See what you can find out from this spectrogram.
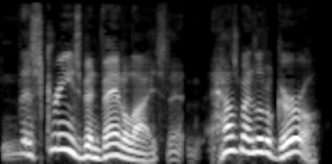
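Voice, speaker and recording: A panicked, loving husband on the run in an audiobook thriller, played by a male narrator. He speaks in halting, urgent stammers, with a raised, very mobile pitch. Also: sing-song, darkish tone, no room sound, heavily acted. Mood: strained, tender. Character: hunted, distraught husband and father, loving but panicked.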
